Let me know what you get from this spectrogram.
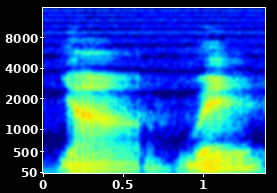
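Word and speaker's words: יהוה: 그런데 여호와라는 그런 그 단어 우리나라 말로 그렇게 표현이 돼 있는데 원래는 그 히브리어 있는 그대로 이렇게 발음을 하자면은 야외 하나님이십니다.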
